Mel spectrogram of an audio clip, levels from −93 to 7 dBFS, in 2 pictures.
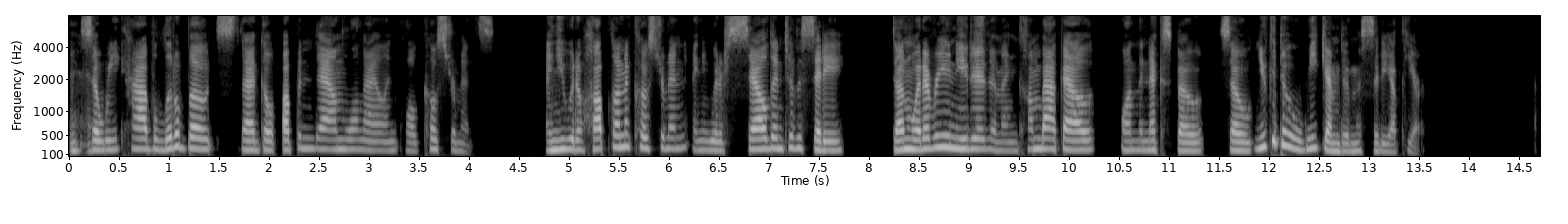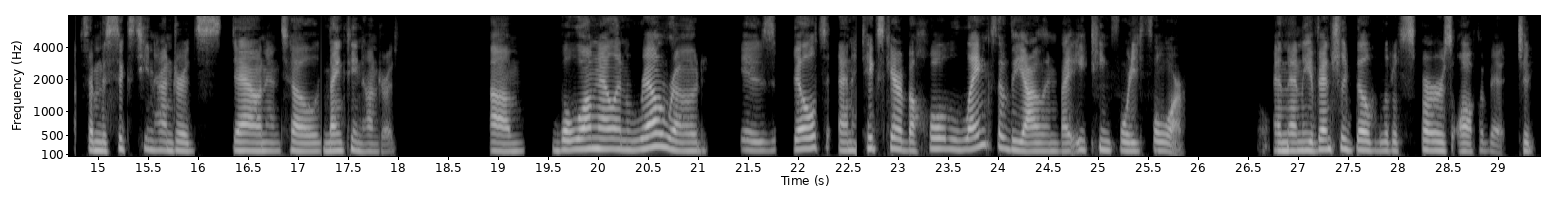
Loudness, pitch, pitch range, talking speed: -28 LUFS, 190 Hz, 175-215 Hz, 185 wpm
